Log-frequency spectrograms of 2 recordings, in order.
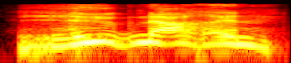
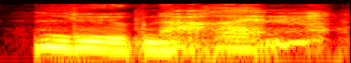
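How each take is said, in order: First: Explosive, forceful accusation; enraged accusation. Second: Low, restrained accusation; menacing accusation. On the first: John rejecting Lina's denial of the story, enraged. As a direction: hurl the word out in rage. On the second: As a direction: say it low, as a threat. Man accusing Mimi before hitting. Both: Acted.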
